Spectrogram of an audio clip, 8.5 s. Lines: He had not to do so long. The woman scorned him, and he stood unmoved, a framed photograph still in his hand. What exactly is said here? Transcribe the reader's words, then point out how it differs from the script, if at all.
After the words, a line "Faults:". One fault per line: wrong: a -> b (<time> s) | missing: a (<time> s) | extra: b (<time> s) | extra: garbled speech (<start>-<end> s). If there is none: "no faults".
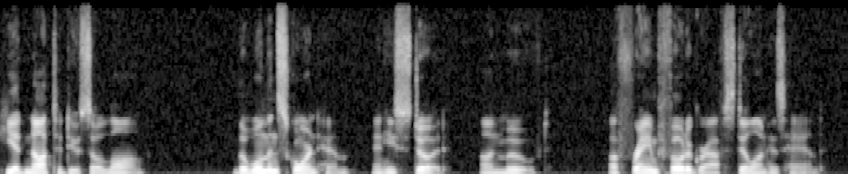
He had not to do so long. The woman scorned him, and he stood unmoved, a framed photograph still on his hand.
Faults:
wrong: in -> on (7.6 s)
